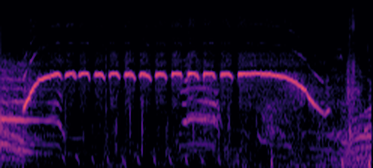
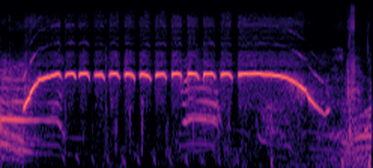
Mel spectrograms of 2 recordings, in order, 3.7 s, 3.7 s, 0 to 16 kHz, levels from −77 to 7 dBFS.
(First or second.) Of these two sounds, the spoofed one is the first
